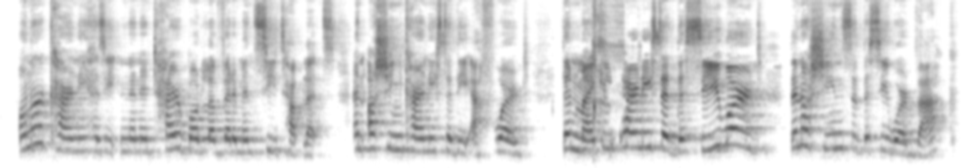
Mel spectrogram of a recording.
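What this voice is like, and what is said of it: Irish accent. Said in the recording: “You could just talk in your Irish accent for a minute.”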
